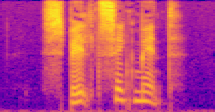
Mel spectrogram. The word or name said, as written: speltsegment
